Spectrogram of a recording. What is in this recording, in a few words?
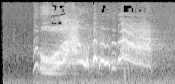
grunt; h2dialogue; grunt crazy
